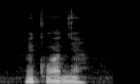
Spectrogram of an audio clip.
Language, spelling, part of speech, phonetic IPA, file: Polish, wykładnia, noun, [vɨˈkwadʲɲa], LL-Q809 (pol)-wykładnia.wav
